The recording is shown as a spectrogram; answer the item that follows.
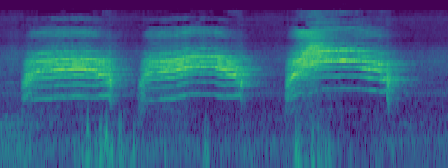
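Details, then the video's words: Three drawn-out, harmonic meowing cries, each about a second long, as an Oriental magpie-robin copies the sound of mating cats. "SAMYONG MENIRUKAN SUARA KUCING KAWIN"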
